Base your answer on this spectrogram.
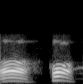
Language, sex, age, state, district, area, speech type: Assamese, male, 45-60, Assam, Barpeta, rural, conversation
